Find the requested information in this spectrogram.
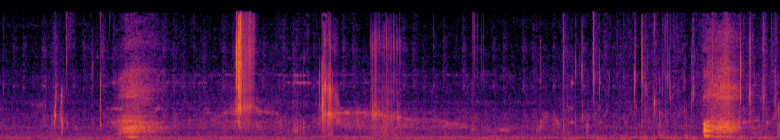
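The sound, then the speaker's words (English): A steady low vibrator motor buzz hums throughout while irregular wet, squelching splashes come in bursts, loudest near the beginning and end, with no talking. “You hear the vibrator, like, splashing against all the pussy juice.”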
